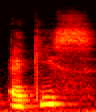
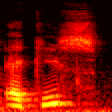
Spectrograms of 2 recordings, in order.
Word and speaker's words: equis: de papilloma umano okay rayosekis ekis that's how we pronounce x rayos equis resultado negativo falso so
